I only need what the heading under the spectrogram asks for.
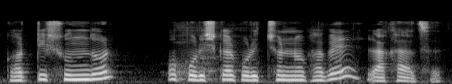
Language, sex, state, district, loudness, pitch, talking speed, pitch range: Bengali, female, West Bengal, Cooch Behar, -15 LUFS, 210 Hz, 105 wpm, 190-230 Hz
